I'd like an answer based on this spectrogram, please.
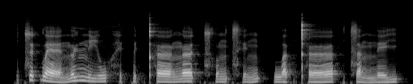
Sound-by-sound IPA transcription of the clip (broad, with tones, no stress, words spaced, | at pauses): t͡sɵ˥t̚wɛː˨˩n̪ɵ˥ɥn̪iː˨˧w hɪ˧k̚wɪ˧k̚ pʰœː˨ŋœː˧t̚ t͡sʰʊ˨˥ŋt͡sʰɪ˨˥ŋ | wɐ˨˥k̚t̪ʰœː˨˧ | t͡sɐ˨˩ŋn̪e˨˧j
